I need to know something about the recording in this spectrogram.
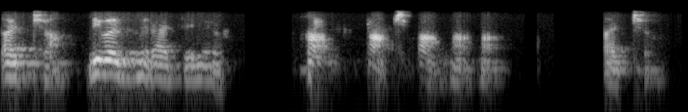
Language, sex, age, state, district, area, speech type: Marathi, female, 45-60, Maharashtra, Pune, urban, conversation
